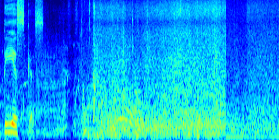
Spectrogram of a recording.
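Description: A whale splashes heavily into the sea.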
